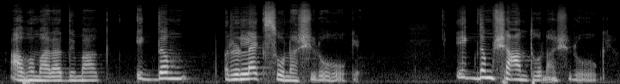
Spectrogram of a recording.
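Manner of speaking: soothing breathing guide; guided meditation. Acted. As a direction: ease the listener into stillness, one breath at a time.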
